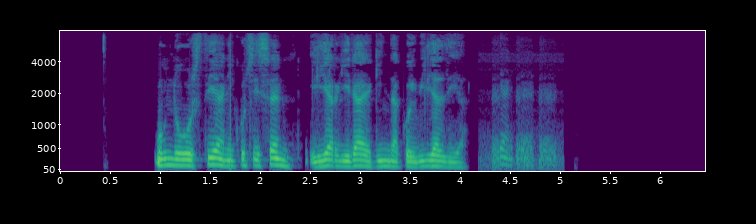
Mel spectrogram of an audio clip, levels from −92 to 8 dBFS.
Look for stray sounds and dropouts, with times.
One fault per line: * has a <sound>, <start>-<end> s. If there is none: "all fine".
* has a laugh, 4.3-5.0 s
